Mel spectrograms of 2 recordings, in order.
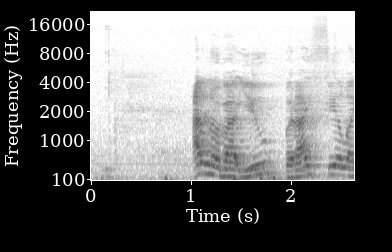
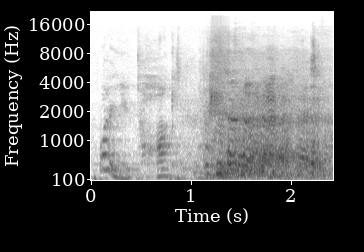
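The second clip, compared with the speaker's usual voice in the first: incredulous; 5 semitones higher, 8 dB louder than usual. Acted. Incredulous retort, loud and slow.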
